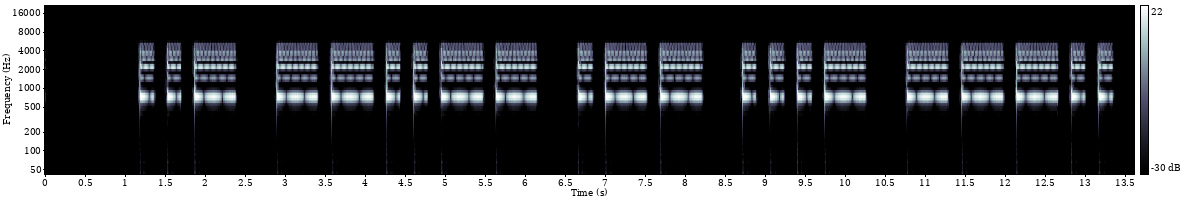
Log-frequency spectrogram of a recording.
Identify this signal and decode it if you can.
Morse code, heard as a keyed tone, about 7 wpm, 3700 Hz, with noise. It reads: U,WV8
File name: Morze-HA2MN / hang / 18 IRASJELEK2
